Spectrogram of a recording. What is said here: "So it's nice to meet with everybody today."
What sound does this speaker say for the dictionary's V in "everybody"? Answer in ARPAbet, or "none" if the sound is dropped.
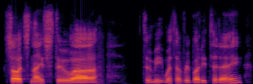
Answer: V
